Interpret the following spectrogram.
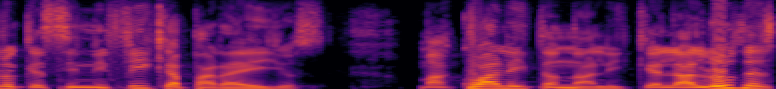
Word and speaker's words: Macualli: Es una palabra muy hermosa y dice, y se escribe así, Macaulay, doble L, se pronuncia como doble L, tonali, que se traduce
